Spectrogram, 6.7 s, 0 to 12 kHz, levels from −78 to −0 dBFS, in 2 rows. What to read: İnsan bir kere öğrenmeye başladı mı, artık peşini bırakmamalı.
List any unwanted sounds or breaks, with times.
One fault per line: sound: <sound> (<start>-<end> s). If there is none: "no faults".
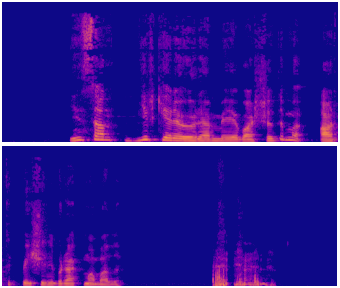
sound: laugh (5.5-6.1 s)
